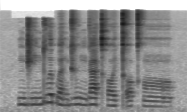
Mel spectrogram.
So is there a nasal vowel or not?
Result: yes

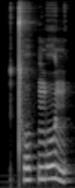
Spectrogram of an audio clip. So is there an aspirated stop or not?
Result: yes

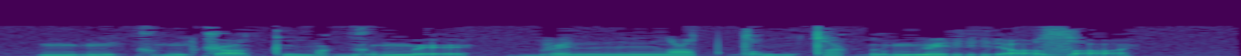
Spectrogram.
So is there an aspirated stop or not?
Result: no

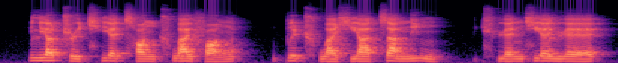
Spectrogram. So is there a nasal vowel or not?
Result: no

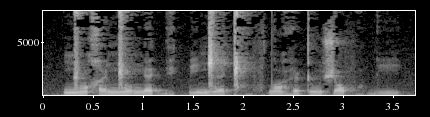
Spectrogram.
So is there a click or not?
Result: yes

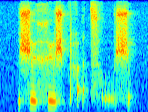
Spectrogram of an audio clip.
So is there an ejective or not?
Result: no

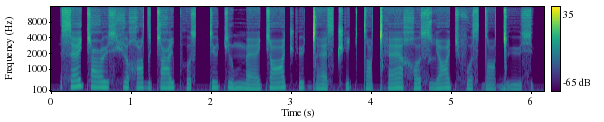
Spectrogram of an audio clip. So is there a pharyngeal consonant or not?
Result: yes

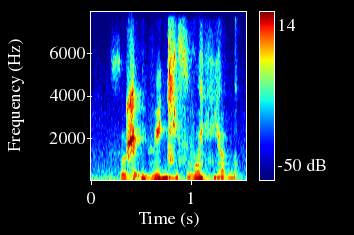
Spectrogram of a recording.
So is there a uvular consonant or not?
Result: no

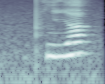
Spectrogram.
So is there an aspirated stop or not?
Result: yes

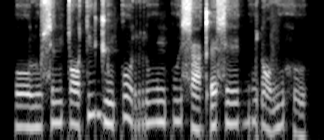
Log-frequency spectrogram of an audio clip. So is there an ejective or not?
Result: yes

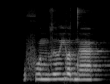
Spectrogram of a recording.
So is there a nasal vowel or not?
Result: yes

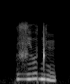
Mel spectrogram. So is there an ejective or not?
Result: no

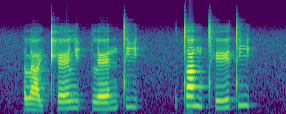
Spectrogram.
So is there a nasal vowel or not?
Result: no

